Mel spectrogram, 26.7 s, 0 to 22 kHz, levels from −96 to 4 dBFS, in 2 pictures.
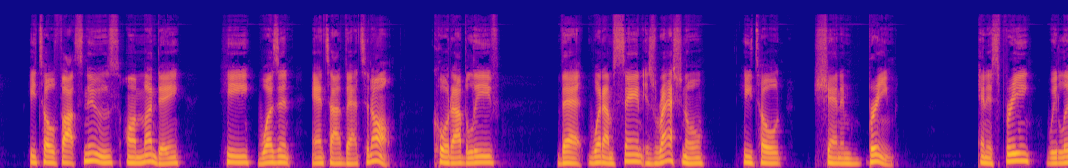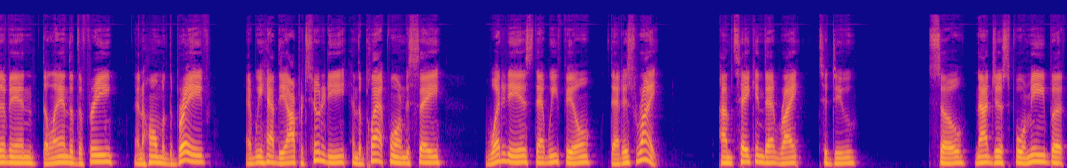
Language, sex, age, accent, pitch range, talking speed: English, male, 30-49, American, 120-145 Hz, 160 wpm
